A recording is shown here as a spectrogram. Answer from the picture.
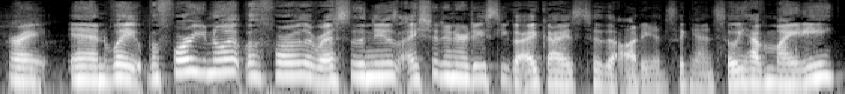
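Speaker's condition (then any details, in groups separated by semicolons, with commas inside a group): No condition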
